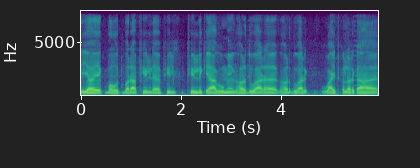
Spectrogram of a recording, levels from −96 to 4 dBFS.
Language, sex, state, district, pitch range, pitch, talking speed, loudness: Hindi, male, Bihar, West Champaran, 115-120 Hz, 115 Hz, 200 wpm, -17 LUFS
